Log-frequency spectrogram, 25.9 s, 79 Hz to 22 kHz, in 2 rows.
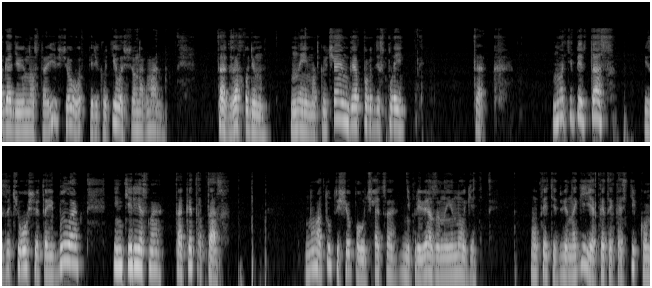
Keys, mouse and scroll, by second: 0.8-1.6 scroll down 3, 1.6 middle click, 3.0 KP_1, 4.6 click, 5.8 click, 7.3 scroll down 3, 7.8 shift+middle click, 8.5-8.8 scroll up 3, 8.8-10.5 scroll down 1, 11.1 click, 12.8-13.9 scroll up 4, 15.3 g, 17.8 ctrl+z, 20.1 click, 22.3 click, 23.6 shift+click, 24.5 shift+click, 25.8 ctrl+p.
